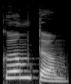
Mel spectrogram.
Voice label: "кӧмтӧм" Komi

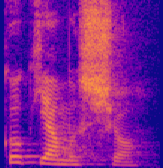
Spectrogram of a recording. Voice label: "кӧкъямыссё" Komi

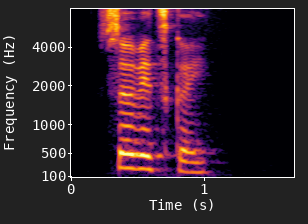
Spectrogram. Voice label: "сӧветскӧй", Komi

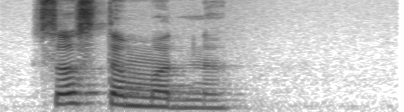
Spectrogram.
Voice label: "сӧстӧммӧдны", Komi

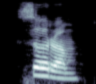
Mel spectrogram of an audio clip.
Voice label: "сӧрӧм", Komi

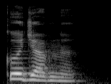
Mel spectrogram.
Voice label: "кӧдзавны" Komi

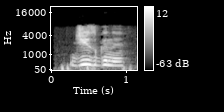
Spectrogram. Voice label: "дзизгыны", Komi

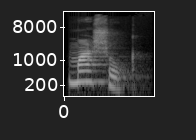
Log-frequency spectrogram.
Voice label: "машук", f

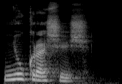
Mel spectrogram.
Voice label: "нюкрасьысь", Komi

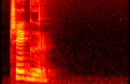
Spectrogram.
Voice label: "тшегыр", Komi

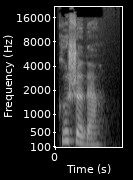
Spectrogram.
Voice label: "кышӧда" Komi

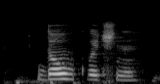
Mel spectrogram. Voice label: "довквӧчны", Komi

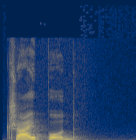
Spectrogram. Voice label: "тшайпод", Komi

